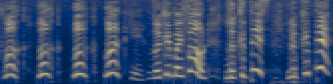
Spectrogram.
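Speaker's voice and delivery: put-on high, insistent child's pestering; mock child nagging to look at his phone; whiny kids. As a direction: badger her like an impatient kid. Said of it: "it's always like".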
